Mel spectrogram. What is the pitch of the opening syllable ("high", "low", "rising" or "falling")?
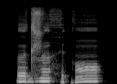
high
